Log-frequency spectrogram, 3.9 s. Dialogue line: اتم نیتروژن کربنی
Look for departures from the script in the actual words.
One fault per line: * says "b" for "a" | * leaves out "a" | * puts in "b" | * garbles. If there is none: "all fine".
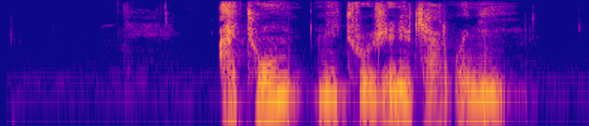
all fine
